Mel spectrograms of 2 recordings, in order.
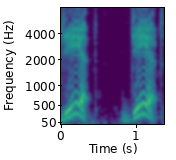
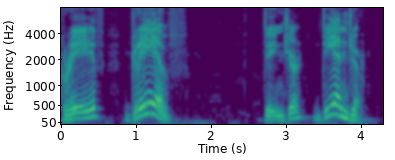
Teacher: having an intrusive y sound coming in. So instead of gate, you might get gate, gate.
